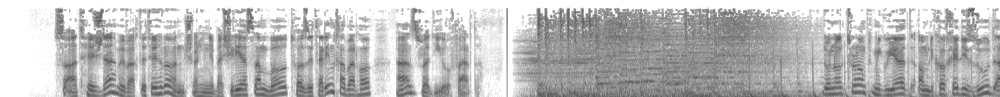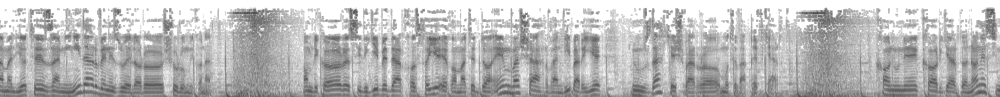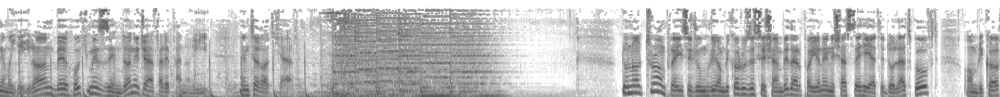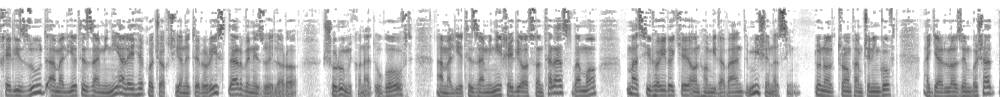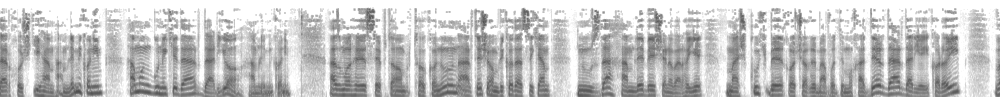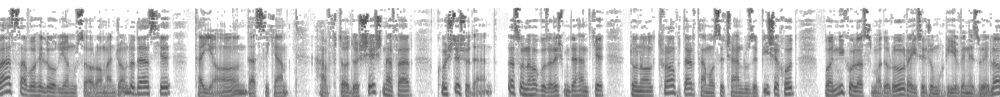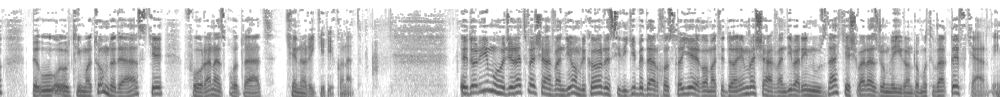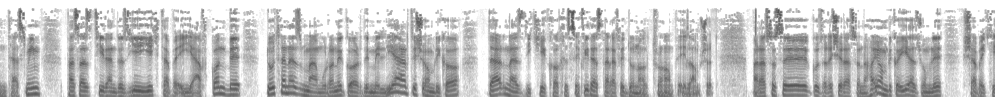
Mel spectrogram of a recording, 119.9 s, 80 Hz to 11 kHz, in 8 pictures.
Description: سرخط خبرها ۱۸:۰۰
